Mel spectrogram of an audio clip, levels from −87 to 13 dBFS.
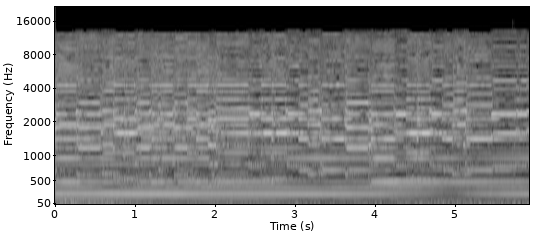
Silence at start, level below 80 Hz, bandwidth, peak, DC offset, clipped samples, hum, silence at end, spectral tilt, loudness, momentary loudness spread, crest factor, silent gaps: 0 s; -46 dBFS; 13 kHz; -6 dBFS; under 0.1%; under 0.1%; none; 0 s; -0.5 dB/octave; -15 LUFS; 3 LU; 12 dB; none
